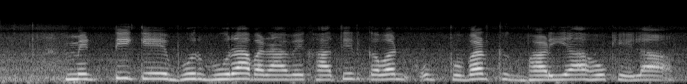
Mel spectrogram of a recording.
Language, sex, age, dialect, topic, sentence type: Bhojpuri, female, <18, Western, agriculture, question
